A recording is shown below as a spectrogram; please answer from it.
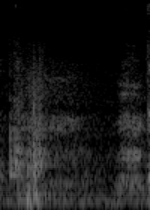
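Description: Near silence: room tone, with a faint brief sound in the first half second and another shortly before the end.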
